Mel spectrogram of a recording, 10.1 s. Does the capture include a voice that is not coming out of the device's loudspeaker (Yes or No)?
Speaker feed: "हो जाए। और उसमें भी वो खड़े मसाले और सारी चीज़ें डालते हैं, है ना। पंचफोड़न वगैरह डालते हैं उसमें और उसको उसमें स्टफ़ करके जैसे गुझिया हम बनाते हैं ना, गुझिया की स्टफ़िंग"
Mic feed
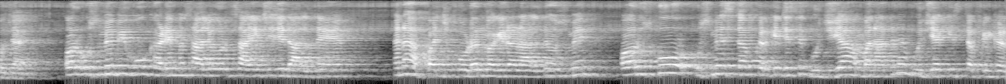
No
